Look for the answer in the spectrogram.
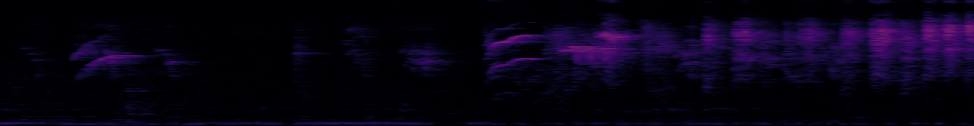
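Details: Budgerigars, zebra finches and canaries chatter in a mixed flock kept together. A few separate upward-sweeping chirps are followed by a loud, dense, continuous high twittering during the second half.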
